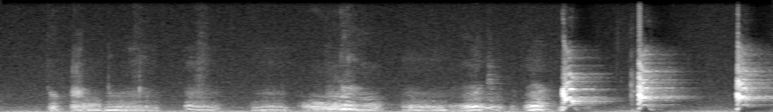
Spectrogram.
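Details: Hannah's Coton de Tulear puppies, five weeks old, give a run of whiny, wavering growl-barks, then three sharp, bright yips spaced under a second apart toward the end.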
